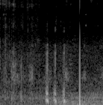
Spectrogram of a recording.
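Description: Dogs at play: one dog gives three short, quick vocal sounds about a second in, followed by a single sharp click.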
